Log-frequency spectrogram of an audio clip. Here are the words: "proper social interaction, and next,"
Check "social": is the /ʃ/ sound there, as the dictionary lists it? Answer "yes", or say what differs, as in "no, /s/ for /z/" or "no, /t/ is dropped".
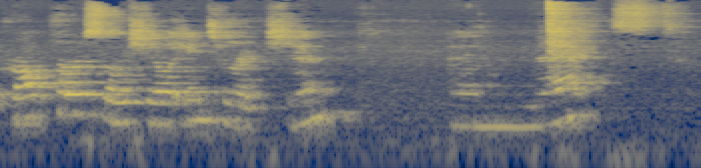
yes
